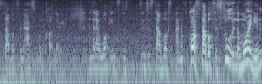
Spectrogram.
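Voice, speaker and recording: A woman talks at a very fast pace with very wide pitch swings. Noticeable background noise and audible room echo surround her. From Nigeria. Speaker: talk show host. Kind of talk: casual chat. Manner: animated.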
